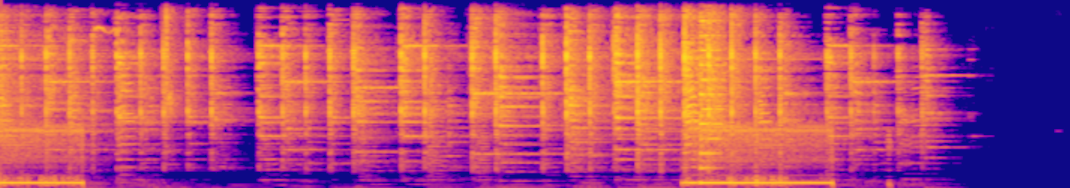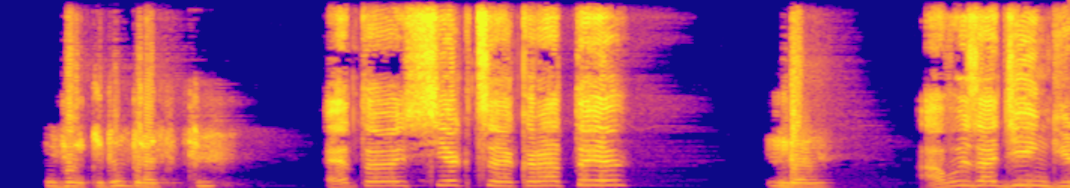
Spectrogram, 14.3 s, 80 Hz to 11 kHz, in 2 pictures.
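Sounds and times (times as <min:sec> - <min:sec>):
telephone call ringing with electronic tones and beeps: 0:00.0 - 0:00.6, 0:04.5 - 0:05.6
speech: 0:07.5 - 0:08.7, 0:09.3 - 0:11.4, 0:12.2 - 0:14.2.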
